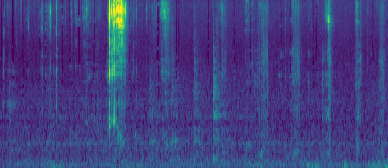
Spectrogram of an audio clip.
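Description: Close-miked crunching of a chip being bitten and chewed. One loud bite comes about two seconds in, then smaller crunches follow about once a second as it is chewed.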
